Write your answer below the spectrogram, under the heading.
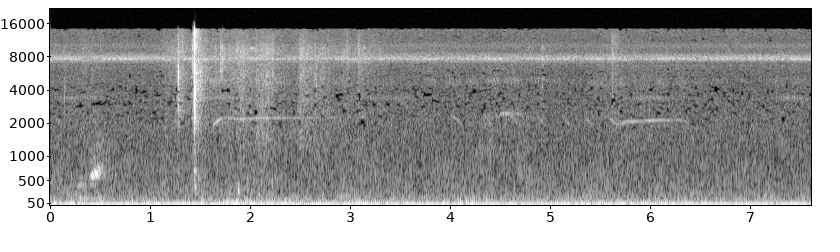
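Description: A single sharp snap about a second and a half in, the shot of a spear gun fired at fish in the water. Under it runs a steady thin high whine with faint outdoor hiss.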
